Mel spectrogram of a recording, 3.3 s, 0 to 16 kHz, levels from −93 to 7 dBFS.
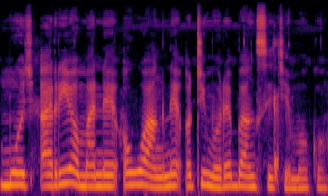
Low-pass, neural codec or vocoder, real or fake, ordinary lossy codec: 14.4 kHz; vocoder, 48 kHz, 128 mel bands, Vocos; fake; none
